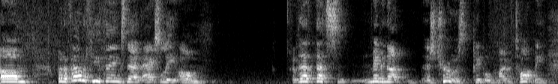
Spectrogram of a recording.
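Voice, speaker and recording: A man is speaking. There is audible room echo and noticeable background noise. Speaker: history teacher. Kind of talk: lecture. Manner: fast; halting, many fillers.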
